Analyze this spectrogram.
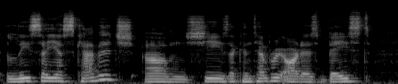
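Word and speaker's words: Lisa Yuskavage: Her name, how to pronounce her name? Her name is Lisa Yaskavich. Lisa Yaskavich.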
